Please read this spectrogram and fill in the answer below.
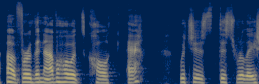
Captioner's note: speaking in foreign language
